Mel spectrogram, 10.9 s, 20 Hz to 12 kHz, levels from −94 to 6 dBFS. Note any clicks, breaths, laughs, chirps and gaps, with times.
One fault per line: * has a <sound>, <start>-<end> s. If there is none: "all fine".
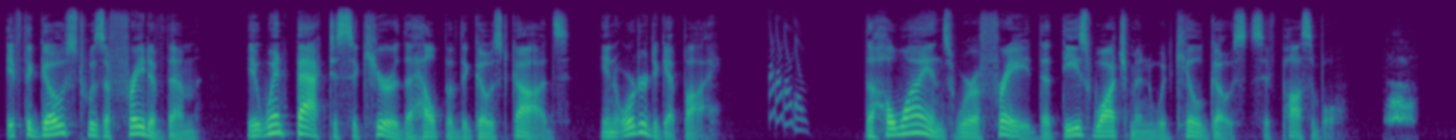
* has a chirp, 5.8-6.1 s
* has a bark, 10.4-10.6 s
